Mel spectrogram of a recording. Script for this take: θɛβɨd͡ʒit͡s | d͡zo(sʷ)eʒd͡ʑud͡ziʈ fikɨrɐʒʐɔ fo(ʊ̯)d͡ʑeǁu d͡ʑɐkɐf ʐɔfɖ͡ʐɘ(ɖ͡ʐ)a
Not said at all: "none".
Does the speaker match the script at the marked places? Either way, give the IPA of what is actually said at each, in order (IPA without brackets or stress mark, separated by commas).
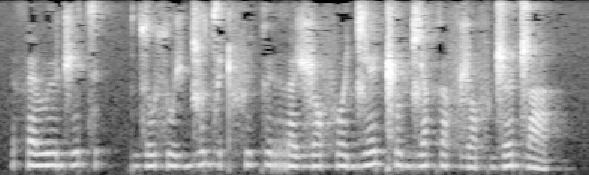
sʷ, ɪ̯, ɖ͡ʐ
